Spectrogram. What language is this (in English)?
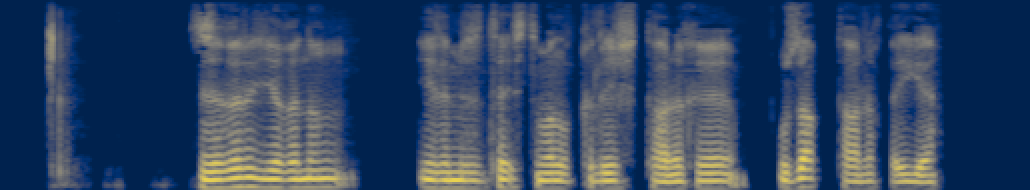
Uyghur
